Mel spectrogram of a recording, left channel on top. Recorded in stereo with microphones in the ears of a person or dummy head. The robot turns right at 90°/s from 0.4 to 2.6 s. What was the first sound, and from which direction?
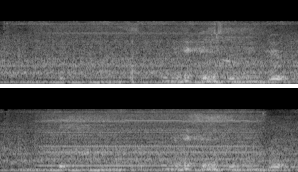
Laughter, 20° right.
